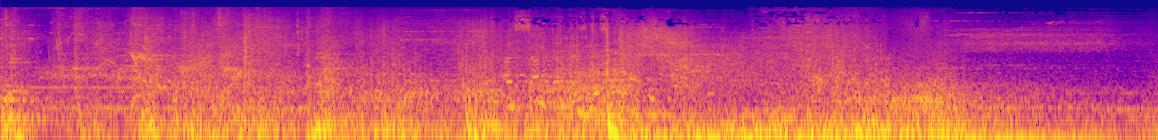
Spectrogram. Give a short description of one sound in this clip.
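Game spells and blows crash and crackle loudly in a busy fight.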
